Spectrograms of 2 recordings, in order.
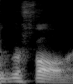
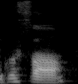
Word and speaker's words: Grifol: And now you're hiring a guy, Pedro Grifol, and that's how you pronounce the last name, Grifol, who I'm just happy because he's from another organization.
